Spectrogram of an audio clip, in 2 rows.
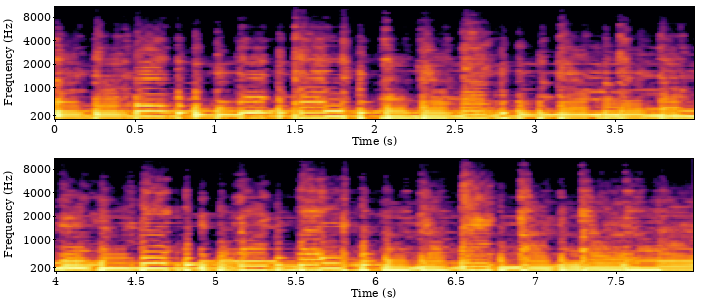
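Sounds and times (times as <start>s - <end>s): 
funk loop with warped bass: 0.0s - 7.9s.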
